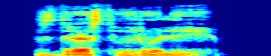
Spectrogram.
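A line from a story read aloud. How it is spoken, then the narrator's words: Gruff grunt. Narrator (Russian): буркнул он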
